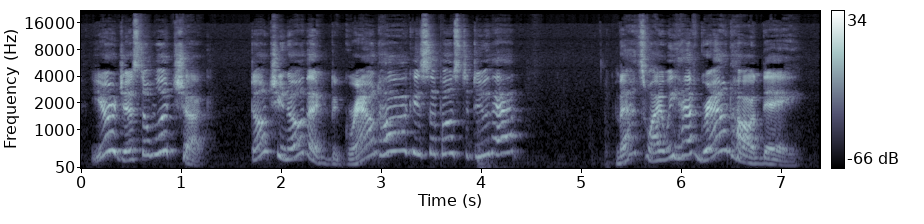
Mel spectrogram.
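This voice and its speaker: Squeaky put-on character speech at a moderate pace. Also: man, extremely high pitch for a man. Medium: read story. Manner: excitable.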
